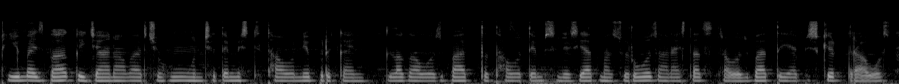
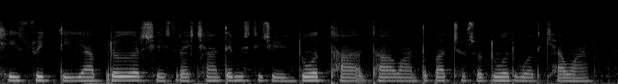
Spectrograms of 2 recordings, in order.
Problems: none marked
